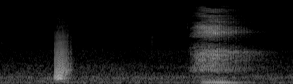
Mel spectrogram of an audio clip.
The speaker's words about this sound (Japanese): お腹の調子悪くなってきたんでおなら出します。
